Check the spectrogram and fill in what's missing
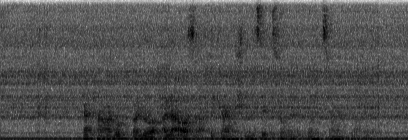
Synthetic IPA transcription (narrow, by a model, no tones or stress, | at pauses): kʰatʰaːɡofɛɐloːɐʔa̰ləʔa̰ʊsa̰fʁ̥ikʰaːnɪʃn̩bəzɪt͡sʊŋənʊntz̥aːnfla̰ɪ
